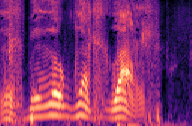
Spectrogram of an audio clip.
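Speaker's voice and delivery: very high speech out of the side of the mouth. Retelling answering a teacher at school at twelve, talking out the side of the mouth. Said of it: "Out the side of my mouth".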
